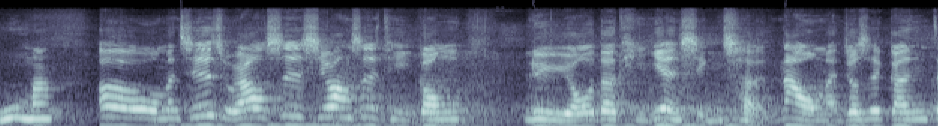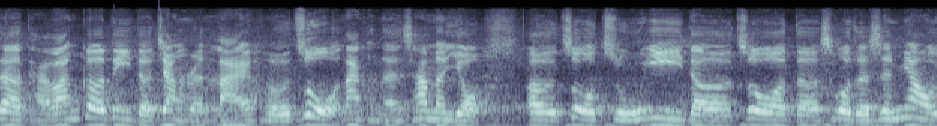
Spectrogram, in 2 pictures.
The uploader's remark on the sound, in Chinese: 2021 Energy Taiwan智慧能源週-Live Podcast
